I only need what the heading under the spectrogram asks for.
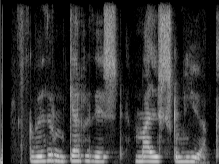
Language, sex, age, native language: Icelandic, male, 7, Icelandic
